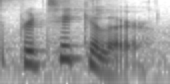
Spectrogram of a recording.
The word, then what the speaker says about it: particular: As you see, it's P-E-R, per, per, and in this case, there is no R sound.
